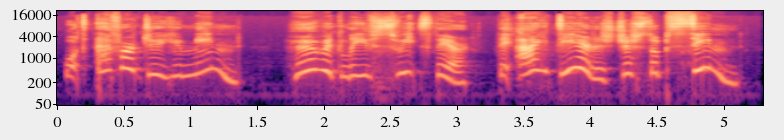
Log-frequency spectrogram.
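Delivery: shocked Tooth Fairy. Acted. Tooth Fairy outraged at the dentist's story, high and shocked. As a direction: clutch your pearls, high and appalled.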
